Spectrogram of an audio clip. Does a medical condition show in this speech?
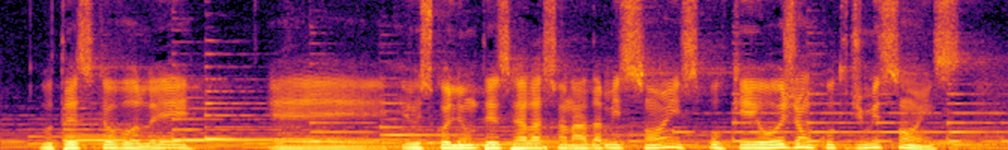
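No.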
